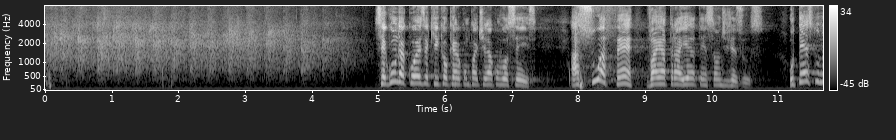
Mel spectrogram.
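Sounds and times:
crowd applause: 0.0 - 4.7
speech: 5.0 - 11.6.

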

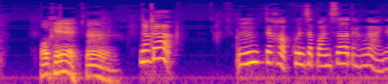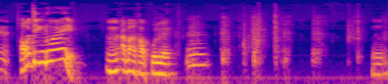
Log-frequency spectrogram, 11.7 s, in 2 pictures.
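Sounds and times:
person chewing food with moist crunchy bites: 0.0 - 3.5, 8.4 - 11.6
quiet low hum: 0.0 - 11.6
speech: 0.6 - 2.7, 3.6 - 9.3, 11.4 - 11.6.

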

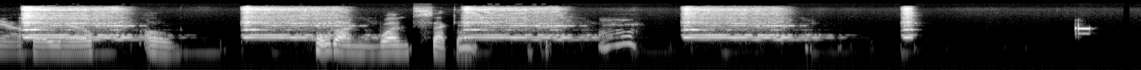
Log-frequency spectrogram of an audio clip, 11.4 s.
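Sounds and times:
speech: 0.2 - 1.6, 3.2 - 5.6
train coming through: 0.2 - 1.8, 2.4 - 5.9, 6.8 - 8.2.

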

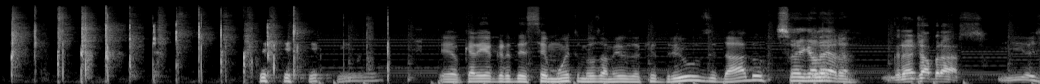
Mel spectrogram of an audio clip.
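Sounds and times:
hand clapping: 0.0 - 4.2
laughter: 2.5 - 3.8
speech: 2.6 - 10.3.

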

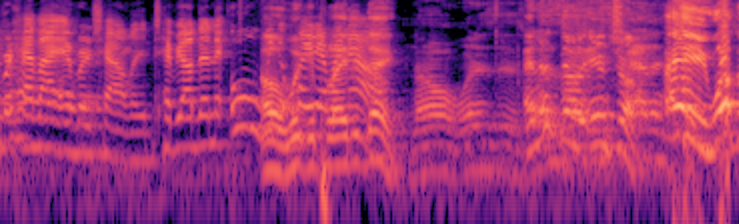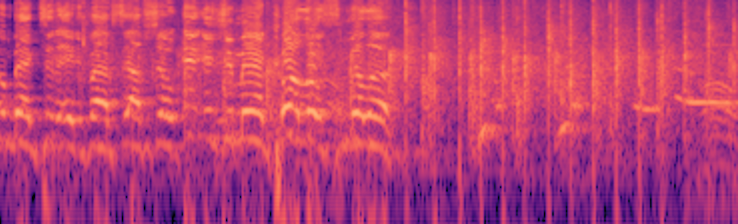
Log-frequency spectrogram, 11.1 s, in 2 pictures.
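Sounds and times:
speech: 0.0 - 8.8
rapid hand clapping: 6.0 - 11.0.

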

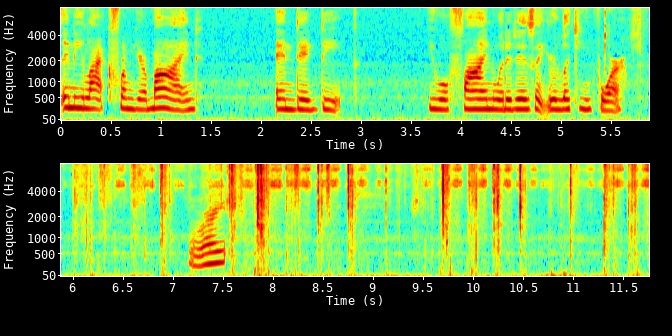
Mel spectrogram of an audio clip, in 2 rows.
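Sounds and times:
speech: 0.1 - 1.5, 2.1 - 3.0, 3.7 - 6.3, 7.2 - 7.5
chakra oracle card deck shuffled by hand: 5.7 - 11.7.

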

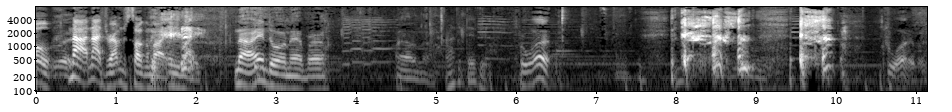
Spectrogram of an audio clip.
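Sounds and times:
speech: 0.0 - 3.8, 4.5 - 6.6, 7.9 - 10.0, 10.6 - 11.1
person coughing after smoking cannabis: 1.4 - 2.1, 8.0 - 10.2.

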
